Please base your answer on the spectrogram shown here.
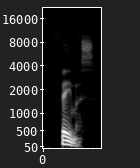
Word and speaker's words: famous: The stress for both words is on the first syllable. Famous.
